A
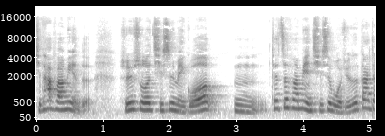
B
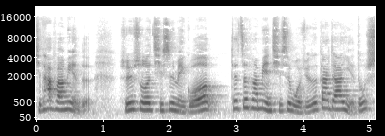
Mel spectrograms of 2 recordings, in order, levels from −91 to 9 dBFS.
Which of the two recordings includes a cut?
B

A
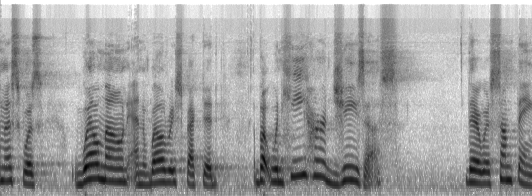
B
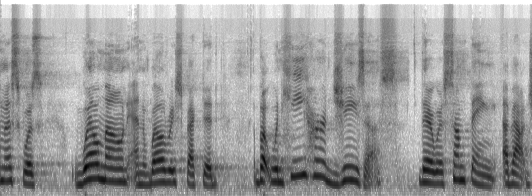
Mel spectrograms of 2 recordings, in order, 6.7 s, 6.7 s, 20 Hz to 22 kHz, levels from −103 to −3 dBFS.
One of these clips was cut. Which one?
B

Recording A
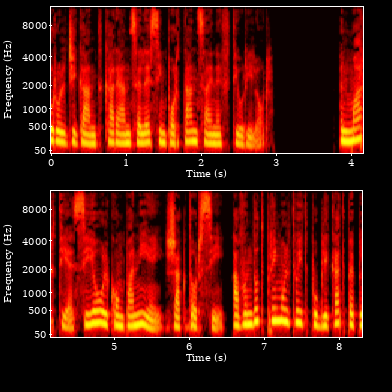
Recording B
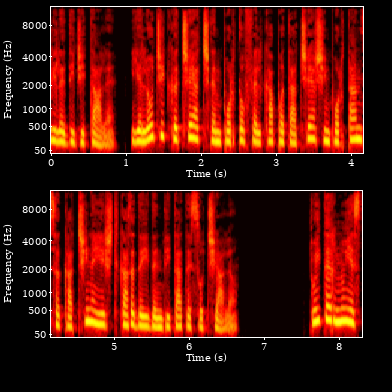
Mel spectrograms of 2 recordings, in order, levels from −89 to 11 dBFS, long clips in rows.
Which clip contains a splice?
B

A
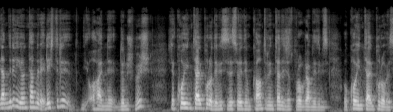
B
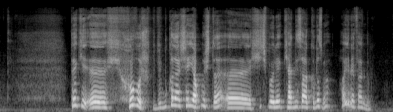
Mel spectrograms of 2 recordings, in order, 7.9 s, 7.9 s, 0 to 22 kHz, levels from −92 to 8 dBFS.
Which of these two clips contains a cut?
B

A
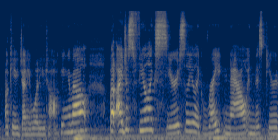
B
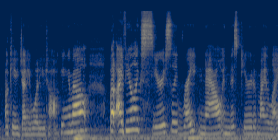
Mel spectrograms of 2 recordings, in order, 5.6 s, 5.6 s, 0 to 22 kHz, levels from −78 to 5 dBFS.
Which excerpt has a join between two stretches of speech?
B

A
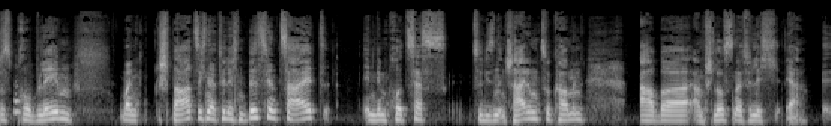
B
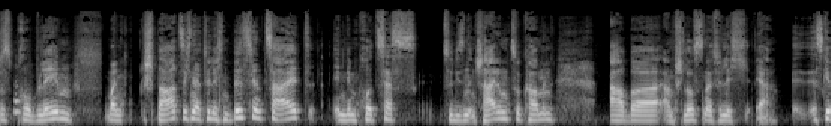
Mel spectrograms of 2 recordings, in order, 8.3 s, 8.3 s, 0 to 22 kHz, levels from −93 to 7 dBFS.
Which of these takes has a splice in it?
B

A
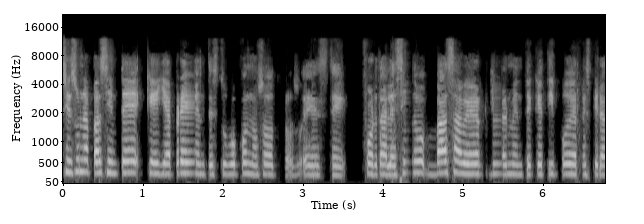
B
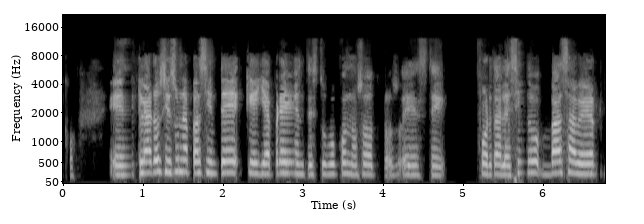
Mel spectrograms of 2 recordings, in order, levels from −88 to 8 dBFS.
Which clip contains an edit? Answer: A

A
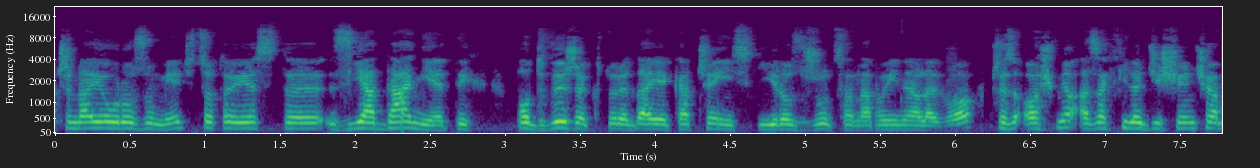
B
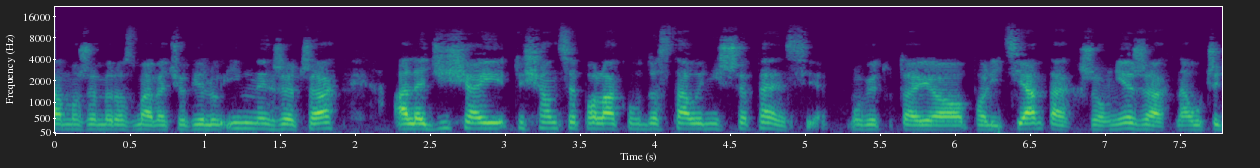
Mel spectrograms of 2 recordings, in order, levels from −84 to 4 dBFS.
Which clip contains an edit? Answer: A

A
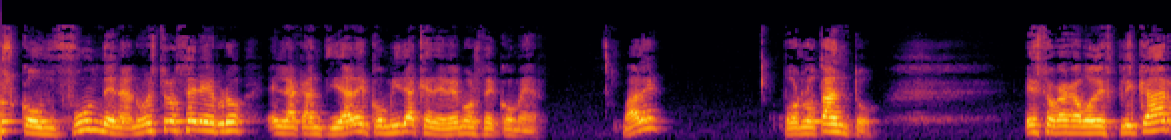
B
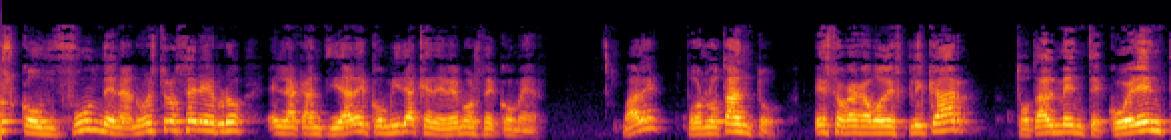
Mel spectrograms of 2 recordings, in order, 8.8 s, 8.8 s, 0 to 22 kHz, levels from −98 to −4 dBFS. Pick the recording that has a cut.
B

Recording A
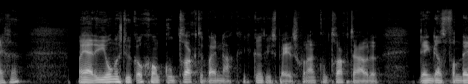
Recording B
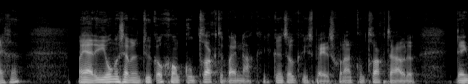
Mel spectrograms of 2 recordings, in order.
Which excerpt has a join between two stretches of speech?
A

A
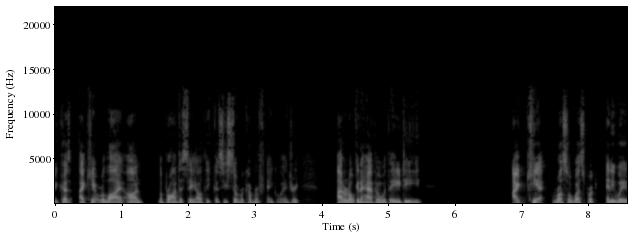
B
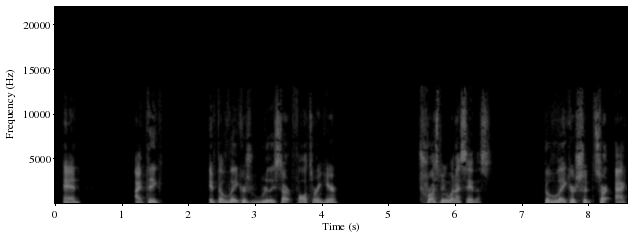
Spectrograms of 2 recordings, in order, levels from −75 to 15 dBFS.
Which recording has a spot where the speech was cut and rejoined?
A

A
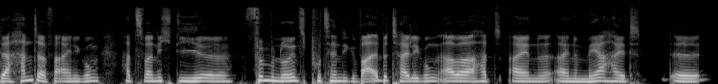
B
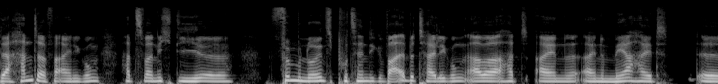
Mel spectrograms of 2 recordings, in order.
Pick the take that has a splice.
A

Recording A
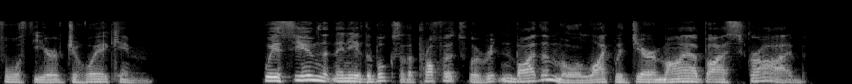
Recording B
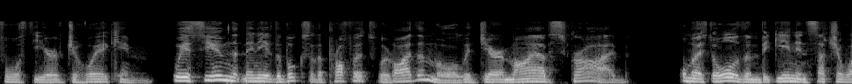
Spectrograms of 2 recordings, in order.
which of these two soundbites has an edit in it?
B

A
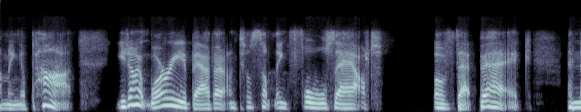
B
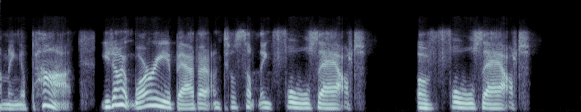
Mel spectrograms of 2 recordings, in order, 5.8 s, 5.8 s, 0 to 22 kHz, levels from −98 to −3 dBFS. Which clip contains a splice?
B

